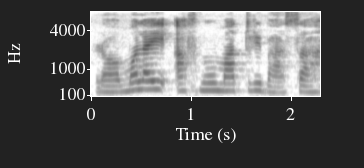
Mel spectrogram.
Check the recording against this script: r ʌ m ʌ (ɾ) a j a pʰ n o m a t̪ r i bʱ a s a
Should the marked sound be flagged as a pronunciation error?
yes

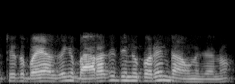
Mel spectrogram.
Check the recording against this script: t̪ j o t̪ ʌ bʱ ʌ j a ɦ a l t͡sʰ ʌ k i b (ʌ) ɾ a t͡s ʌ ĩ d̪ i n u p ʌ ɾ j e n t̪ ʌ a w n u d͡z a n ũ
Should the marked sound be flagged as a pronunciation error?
yes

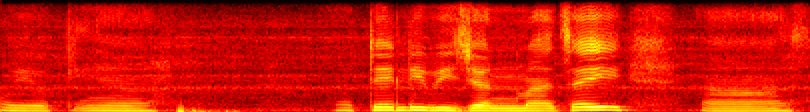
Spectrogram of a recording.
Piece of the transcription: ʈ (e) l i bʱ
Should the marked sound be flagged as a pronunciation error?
no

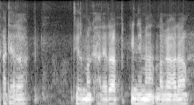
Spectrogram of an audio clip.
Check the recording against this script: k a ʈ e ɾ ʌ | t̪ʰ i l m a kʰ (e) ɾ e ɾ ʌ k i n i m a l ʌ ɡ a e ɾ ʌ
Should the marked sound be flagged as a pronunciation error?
yes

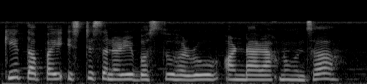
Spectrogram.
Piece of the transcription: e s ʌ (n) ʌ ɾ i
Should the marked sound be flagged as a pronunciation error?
no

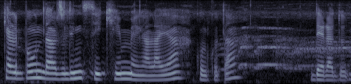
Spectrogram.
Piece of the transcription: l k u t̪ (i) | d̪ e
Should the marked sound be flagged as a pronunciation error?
yes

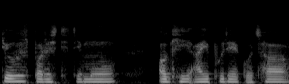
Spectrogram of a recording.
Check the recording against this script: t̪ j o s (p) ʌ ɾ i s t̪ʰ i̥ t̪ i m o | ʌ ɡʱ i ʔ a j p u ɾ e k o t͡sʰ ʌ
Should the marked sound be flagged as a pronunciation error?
no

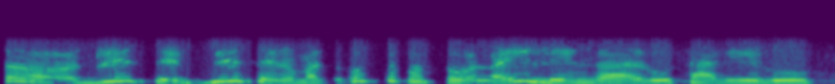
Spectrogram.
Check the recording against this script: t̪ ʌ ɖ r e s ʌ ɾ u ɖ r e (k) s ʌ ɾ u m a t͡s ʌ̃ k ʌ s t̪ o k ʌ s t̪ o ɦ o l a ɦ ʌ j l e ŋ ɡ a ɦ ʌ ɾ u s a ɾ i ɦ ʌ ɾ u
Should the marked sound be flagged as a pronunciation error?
yes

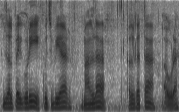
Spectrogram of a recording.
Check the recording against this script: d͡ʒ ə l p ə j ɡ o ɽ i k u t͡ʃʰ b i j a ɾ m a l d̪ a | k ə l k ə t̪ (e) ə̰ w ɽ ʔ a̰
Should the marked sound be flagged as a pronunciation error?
yes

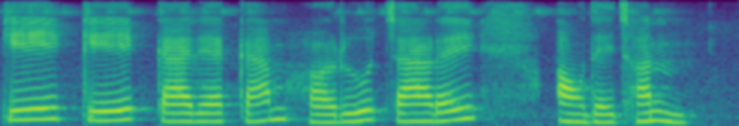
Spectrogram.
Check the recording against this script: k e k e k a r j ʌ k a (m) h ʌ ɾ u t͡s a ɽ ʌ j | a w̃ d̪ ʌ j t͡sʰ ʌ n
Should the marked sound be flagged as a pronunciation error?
no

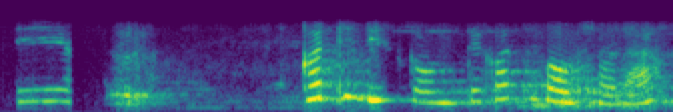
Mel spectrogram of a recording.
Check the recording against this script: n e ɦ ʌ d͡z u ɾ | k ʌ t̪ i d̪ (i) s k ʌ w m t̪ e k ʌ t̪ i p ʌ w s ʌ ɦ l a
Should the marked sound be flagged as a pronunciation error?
no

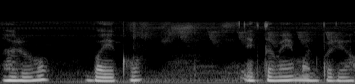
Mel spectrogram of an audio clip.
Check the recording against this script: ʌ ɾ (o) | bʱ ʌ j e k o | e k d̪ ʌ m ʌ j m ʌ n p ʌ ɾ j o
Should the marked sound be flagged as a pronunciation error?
yes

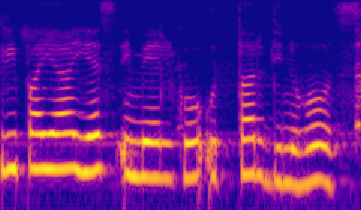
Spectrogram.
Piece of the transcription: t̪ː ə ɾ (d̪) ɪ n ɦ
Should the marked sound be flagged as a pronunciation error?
no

